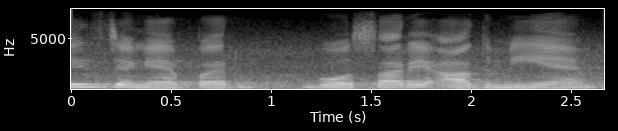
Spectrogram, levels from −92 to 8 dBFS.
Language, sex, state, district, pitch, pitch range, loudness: Hindi, female, Uttar Pradesh, Shamli, 200 Hz, 190-215 Hz, -16 LUFS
